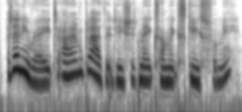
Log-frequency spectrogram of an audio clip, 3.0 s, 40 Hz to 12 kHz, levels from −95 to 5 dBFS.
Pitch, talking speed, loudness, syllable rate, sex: 230 Hz, 275 wpm, -16 LUFS, 6.1 syllables/s, female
